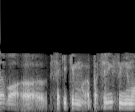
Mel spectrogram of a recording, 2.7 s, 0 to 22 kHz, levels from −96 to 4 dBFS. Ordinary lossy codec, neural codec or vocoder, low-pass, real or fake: MP3, 16 kbps; vocoder, 22.05 kHz, 80 mel bands, Vocos; 3.6 kHz; fake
